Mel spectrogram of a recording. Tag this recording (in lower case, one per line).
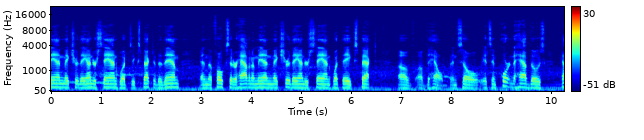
speech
